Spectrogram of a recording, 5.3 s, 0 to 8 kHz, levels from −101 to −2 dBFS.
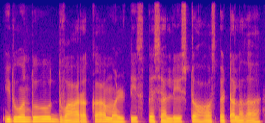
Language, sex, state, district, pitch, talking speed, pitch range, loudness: Kannada, male, Karnataka, Bidar, 110 Hz, 80 wpm, 100-120 Hz, -17 LUFS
